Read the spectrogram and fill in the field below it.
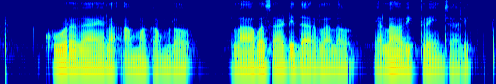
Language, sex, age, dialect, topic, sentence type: Telugu, male, 36-40, Central/Coastal, agriculture, question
